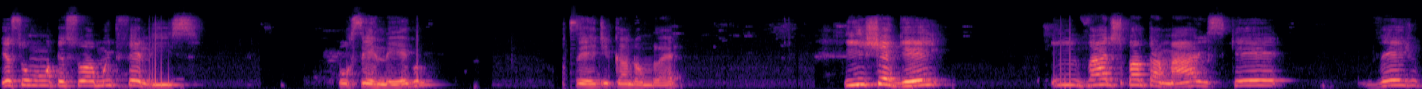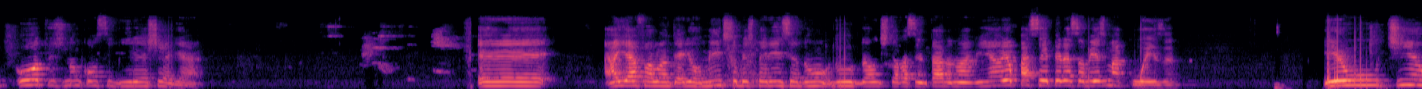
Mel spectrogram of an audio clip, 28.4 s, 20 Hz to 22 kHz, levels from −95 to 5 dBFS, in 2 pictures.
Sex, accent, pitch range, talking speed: male, Brazilian, 165-230 Hz, 100 wpm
